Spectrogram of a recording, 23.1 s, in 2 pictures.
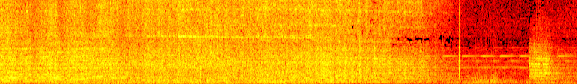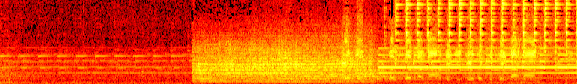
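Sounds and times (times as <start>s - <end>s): distant locomotive air horn: 0.0s - 2.7s, 10.6s - 11.3s, 15.4s - 19.6s
freight train cars rolling on rails: 0.0s - 23.0s.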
